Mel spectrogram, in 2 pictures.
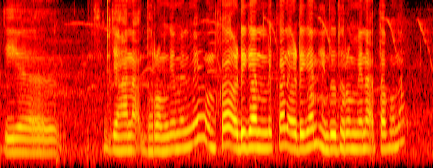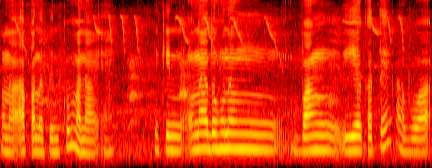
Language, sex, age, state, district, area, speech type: Santali, female, 45-60, Jharkhand, Bokaro, rural, spontaneous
